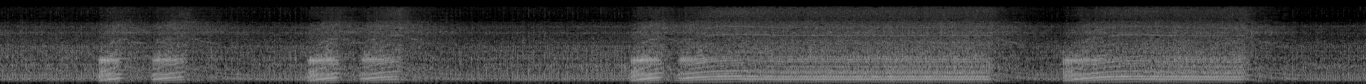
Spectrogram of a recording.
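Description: A small two-stroke engine revs up sharply and drops back, again and again, with a long high whine near the end.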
